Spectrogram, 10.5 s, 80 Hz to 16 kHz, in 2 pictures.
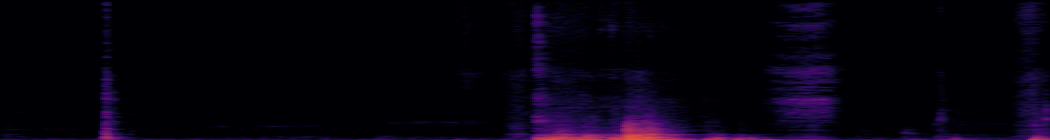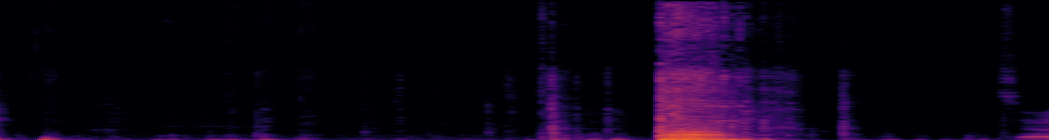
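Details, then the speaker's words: Stihl MS170 chainsaw no-start, tank out of fuel, given an external fuel source: several pull-start rasps with two louder bursts almost catching; needs priming, and it later started once fuel was supplied. "that sounded like it tried to fire foreign just needed a little bit more effort put forth and Prime in the fuel system"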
